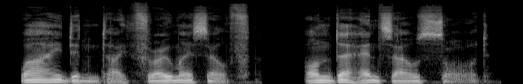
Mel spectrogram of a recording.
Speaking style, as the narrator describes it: I asked myself sadly

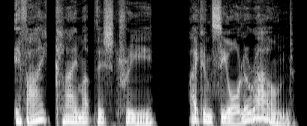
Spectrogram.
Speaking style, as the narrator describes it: answered

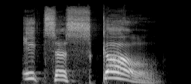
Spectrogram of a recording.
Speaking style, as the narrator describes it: Jupiter shouted

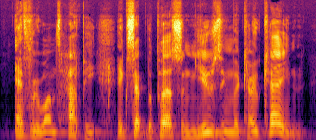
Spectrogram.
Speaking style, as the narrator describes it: said Tony

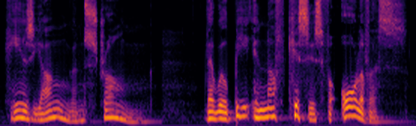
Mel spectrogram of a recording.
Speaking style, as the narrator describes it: one lady whisper

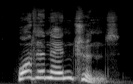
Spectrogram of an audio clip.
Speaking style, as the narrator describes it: exclaimed Larry

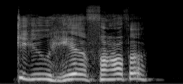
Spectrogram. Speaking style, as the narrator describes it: Amelia said happily

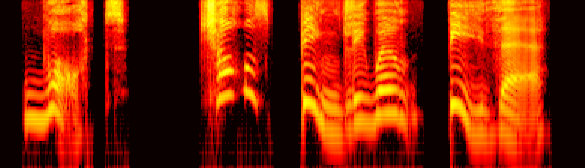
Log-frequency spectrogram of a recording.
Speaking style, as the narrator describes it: exclaimed

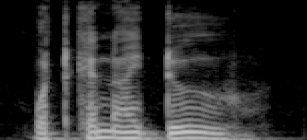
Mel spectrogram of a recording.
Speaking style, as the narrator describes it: said Aouda softly

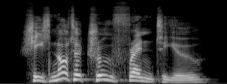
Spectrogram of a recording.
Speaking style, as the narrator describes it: Dobbin said angrily

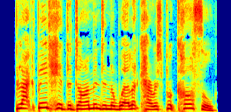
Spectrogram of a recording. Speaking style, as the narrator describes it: said excitedly

